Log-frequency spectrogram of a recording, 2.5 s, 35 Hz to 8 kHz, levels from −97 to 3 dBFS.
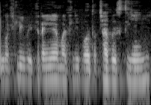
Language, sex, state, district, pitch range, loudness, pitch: Hindi, male, Bihar, Purnia, 120-130 Hz, -30 LUFS, 125 Hz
